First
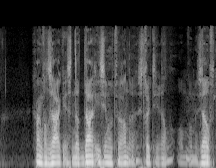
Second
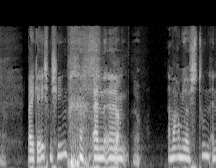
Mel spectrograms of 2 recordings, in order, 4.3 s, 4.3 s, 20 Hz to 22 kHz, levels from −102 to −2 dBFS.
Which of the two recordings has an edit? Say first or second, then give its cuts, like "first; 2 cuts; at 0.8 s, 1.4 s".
second; 1 cut; at 2.6 s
